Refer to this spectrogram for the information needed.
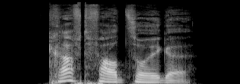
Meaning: nominative/accusative/genitive plural of Kraftfahrzeug
- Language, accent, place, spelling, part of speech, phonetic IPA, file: German, Germany, Berlin, Kraftfahrzeuge, noun, [ˈkʁaftfaːɐ̯ˌt͡sɔɪ̯ɡə], De-Kraftfahrzeuge.ogg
